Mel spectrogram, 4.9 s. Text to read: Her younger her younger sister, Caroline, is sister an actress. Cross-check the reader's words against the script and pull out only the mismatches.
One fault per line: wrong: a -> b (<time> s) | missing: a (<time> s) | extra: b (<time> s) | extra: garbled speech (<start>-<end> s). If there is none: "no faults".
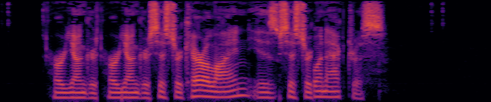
no faults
